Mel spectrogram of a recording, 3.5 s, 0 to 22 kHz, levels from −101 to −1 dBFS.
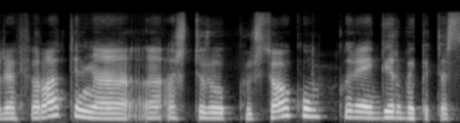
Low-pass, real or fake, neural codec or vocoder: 14.4 kHz; fake; codec, 44.1 kHz, 2.6 kbps, SNAC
